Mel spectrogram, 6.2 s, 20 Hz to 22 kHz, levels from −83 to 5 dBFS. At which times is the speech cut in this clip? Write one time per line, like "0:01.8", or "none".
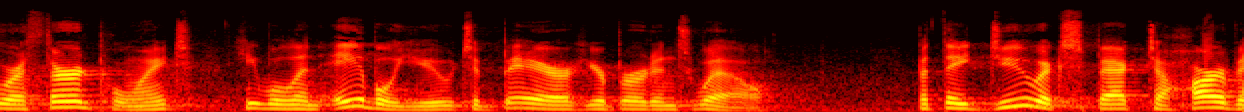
0:01.1
0:04.5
